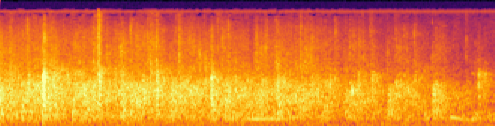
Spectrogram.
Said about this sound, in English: Boy, can we have some applause for that?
